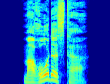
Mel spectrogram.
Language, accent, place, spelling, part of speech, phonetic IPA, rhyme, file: German, Germany, Berlin, marodester, adjective, [maˈʁoːdəstɐ], -oːdəstɐ, De-marodester.ogg
- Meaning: inflection of marode: 1. strong/mixed nominative masculine singular superlative degree 2. strong genitive/dative feminine singular superlative degree 3. strong genitive plural superlative degree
